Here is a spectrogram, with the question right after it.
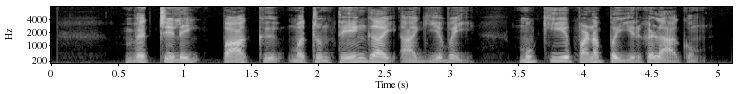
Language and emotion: Tamil, neutral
